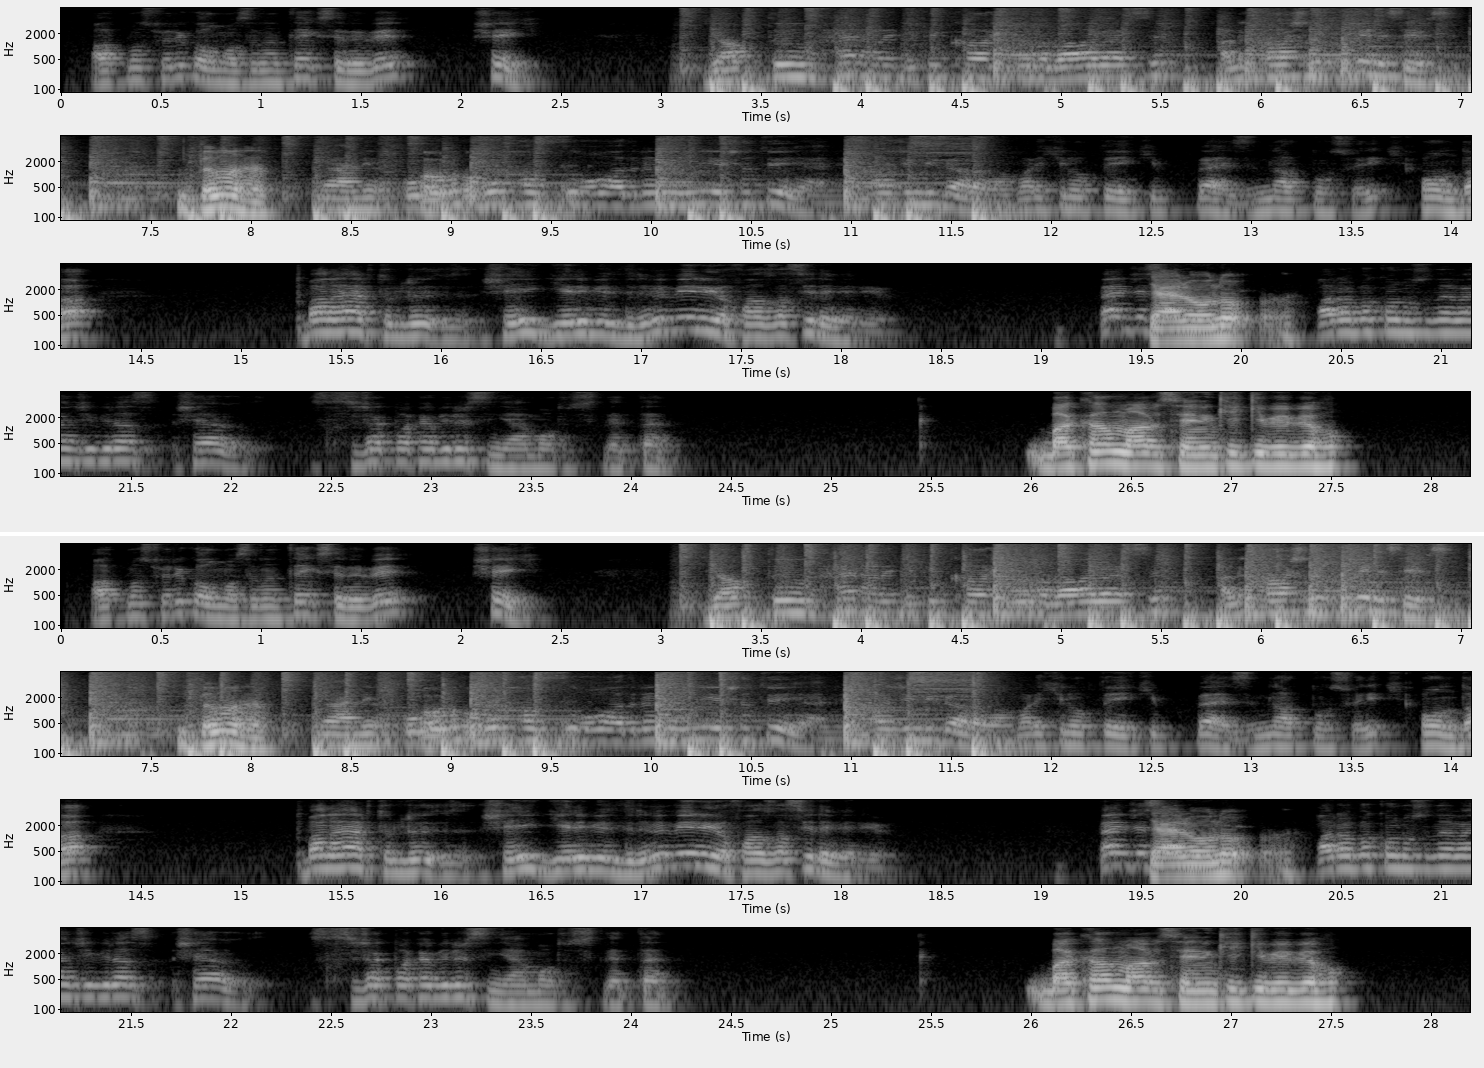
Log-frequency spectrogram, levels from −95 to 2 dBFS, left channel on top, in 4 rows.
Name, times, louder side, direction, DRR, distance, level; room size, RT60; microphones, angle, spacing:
voice 1, 0.2-1.8 2.1-2.4 3.2-7.1 8.3-14.3 15.3-18.3 19.3-20.1 20.4-22.1 22.4-24.2, right 1 dB, 35° right, 0.7 m, -38 dB
sound 1, 3.1-9.7 10.0-11.9, right 2 dB, 80° right, 0.5 m, -31 dB
voice 2, 7.6-8.1 8.8-9.1 19.5-20.2 26.0-27.5, left 2 dB, 15° left, 0.4 m, -28 dB
3.6 x 2.2 x 3.0 m
head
